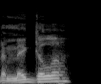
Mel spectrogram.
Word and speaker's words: amygdala: So how do you say the word Amygdala? – I'm hoping it's the correct way, but amygdala? – Exactly. As I've got it written out, amygdala.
